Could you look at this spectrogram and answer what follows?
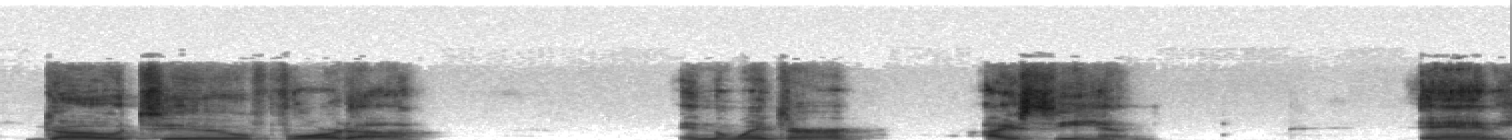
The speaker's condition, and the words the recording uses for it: Aphasia. And I said, you know, I have a little bit of a slower time and that's it.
